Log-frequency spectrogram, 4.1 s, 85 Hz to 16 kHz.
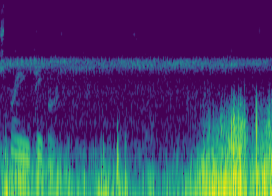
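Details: A steady, high chorus of upland chorus frogs trills together on 1 February 2017 in habitat on a golf course, with a brief human voice at the start.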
